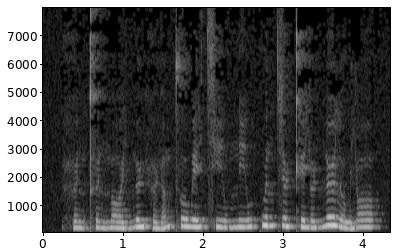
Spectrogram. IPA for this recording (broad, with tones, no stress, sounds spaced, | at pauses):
h ɵ˨˩ n kʰ ɵ˨˩ n n̪ ɔː˨˩ j n̪ ɵ˧ ɥ h ɵ˨˩ ɥ ɐ˥ m t̪ʰ o˧ w e˨˥ j t͡sʰ iː˨ w n̪ iː˨˥ w kʷ ɐ˥ n t͡s ɵ˥ ɥ kʰ e˧ j ɵ˧ ɥ n̪ œː˥ l o˨ w j ɔː˧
